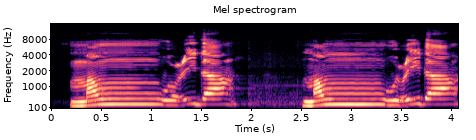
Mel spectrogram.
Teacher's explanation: نون ساکن کے بعد میں واو آ رہا ہے، یہاں ملا کر کے گنہ کے ساتھ پڑھیں گے ، اس کو ادغام ناقص بھی کہتے ہیں۔ اب آگے میم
